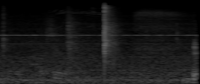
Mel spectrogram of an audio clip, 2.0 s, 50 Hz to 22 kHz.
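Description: A flat screwdriver prying at the small plastic bottom panel of a BlackBerry 9700 phone: one sharp click about a second in, with a fainter tick shortly before it.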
